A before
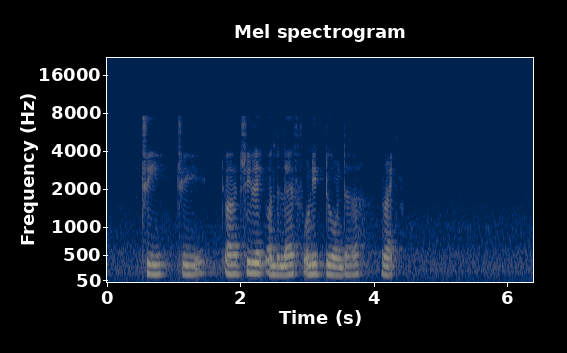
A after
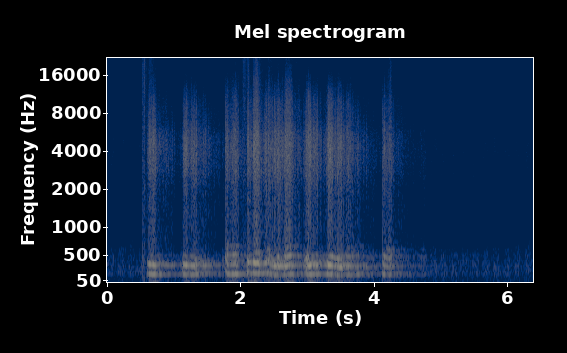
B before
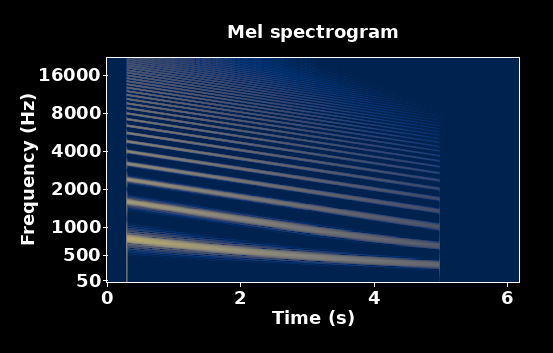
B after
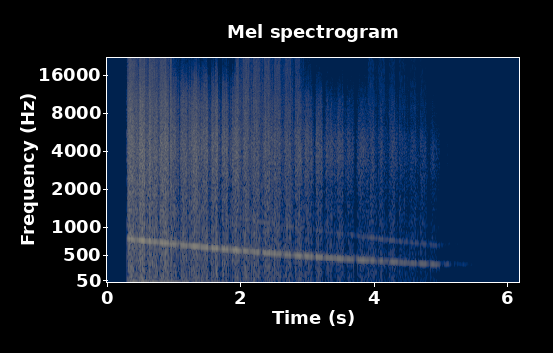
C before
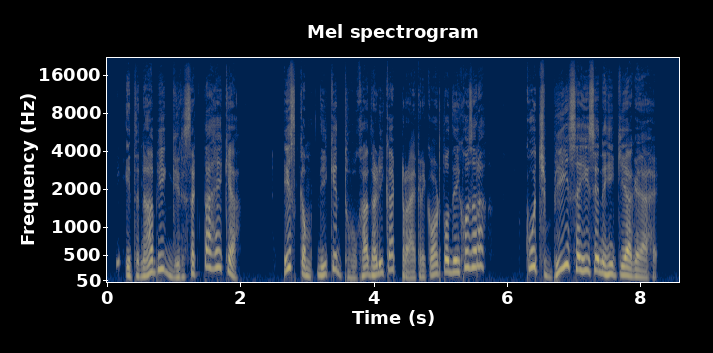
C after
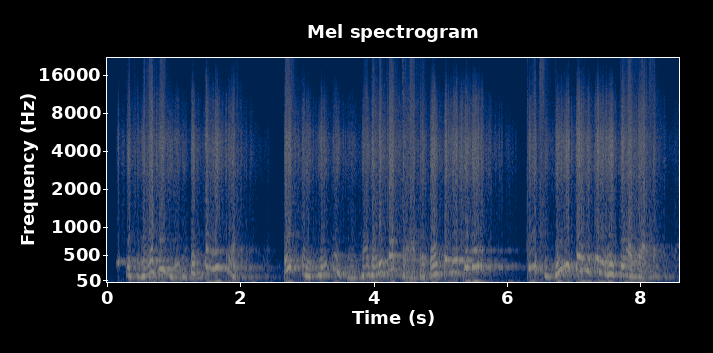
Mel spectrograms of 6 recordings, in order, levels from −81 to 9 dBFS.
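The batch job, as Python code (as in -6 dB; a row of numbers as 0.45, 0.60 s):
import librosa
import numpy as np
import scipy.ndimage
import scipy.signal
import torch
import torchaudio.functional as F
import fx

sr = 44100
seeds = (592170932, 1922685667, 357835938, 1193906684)

p1 = fx.dynamic_eq(x, sr, hz=330.0, q=1.9, threshold_db=-34.0, ratio=4.0, max_db=6)
p2 = 10.0 ** (-22.5 / 20.0) * np.tanh(p1 / 10.0 ** (-22.5 / 20.0))
p3 = fx.chopper(p2, sr, hz=6.4, depth_pct=60, duty_pct=60)
p4 = fx.filter_lfo_lowpass(p3, sr, shape='square', hz=0.52, low_hz=600.0, high_hz=5000.0, q=0.92)
p5 = p4 + fx.echo_single(p4, sr, ms=517, db=-23.0, dry=0)
p6 = fx.room_shoebox(p5, sr, seeds[0], volume_m3=400.0, walls='mixed', distance_m=0.57)
p7 = fx.noise_mod_delay(p6, sr, seeds[1], noise_hz=3900.0, depth_ms=0.27)
y = p7 * 10.0 ** (-5.5 / 20.0)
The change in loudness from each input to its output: -3.5, -11.0, -10.0 LU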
